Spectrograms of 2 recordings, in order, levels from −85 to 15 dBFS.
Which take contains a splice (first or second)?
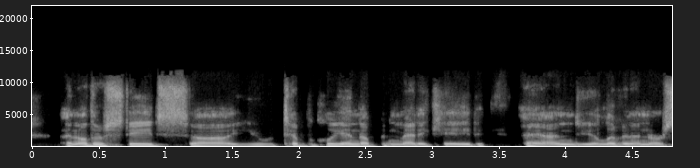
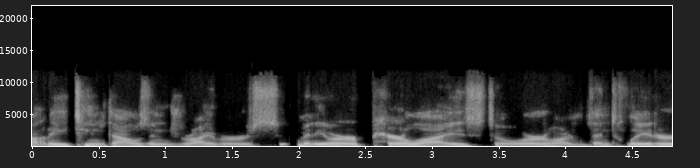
second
